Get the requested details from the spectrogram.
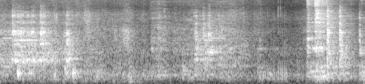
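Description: A woman talks with animation nearby.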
